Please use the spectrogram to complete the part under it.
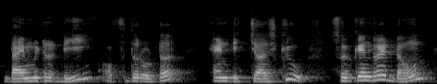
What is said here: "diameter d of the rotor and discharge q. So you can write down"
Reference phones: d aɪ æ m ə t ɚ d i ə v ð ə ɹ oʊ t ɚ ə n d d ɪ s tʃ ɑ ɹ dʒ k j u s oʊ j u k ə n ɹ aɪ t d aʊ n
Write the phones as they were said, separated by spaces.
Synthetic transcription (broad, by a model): d aɪ m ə t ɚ d i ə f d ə ɹ oʊ t ɚ ə n d d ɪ tʃ ɑ ɹ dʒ k j u s oʊ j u k ə n ɹ aɪ t d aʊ n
